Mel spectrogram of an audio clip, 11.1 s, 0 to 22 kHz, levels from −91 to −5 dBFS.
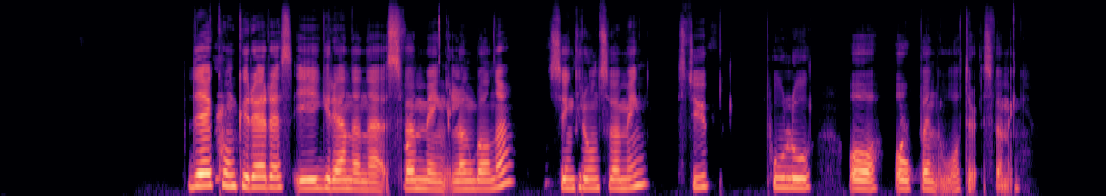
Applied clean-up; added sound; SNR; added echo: neural mask model Resemble Enhance denoiser.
